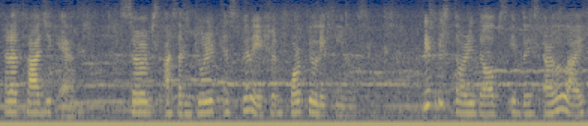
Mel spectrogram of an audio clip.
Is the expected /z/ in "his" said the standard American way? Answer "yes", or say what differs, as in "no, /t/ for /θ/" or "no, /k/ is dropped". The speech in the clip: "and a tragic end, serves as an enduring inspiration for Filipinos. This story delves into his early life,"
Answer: no, /s/ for /z/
